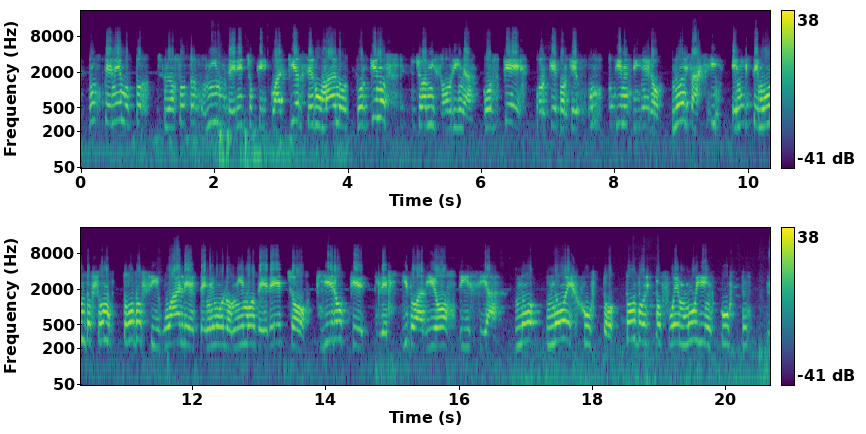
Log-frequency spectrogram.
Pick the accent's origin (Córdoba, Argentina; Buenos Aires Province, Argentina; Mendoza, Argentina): Córdoba, Argentina; Río Ceballos; Mira, yo no vivo en San Cipuede, yo soy de Río Ceballos.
